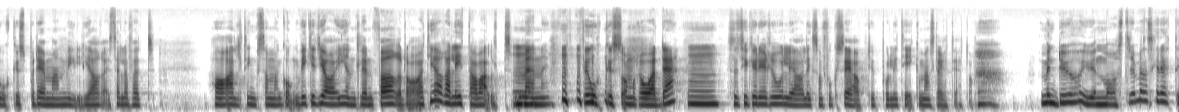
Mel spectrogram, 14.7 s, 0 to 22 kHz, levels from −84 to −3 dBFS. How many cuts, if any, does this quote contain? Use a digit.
1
